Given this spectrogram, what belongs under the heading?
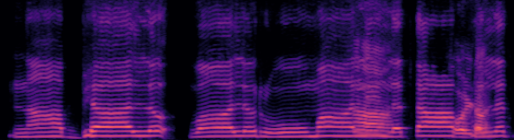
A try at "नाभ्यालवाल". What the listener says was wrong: So here you observe, it's not nabhyal, it is nabhyalavala Okay, so this la is there, no? The third letter in second line. It is not nabhyal l. It is not l. It is nabhyala la. Okay, nabhyalavala.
